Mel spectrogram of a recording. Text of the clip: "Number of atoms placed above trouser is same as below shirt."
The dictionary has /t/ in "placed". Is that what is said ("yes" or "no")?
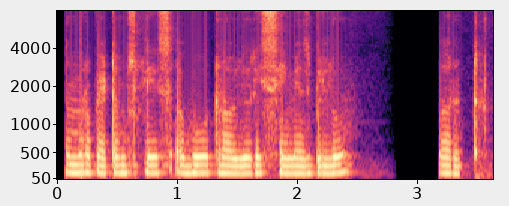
no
